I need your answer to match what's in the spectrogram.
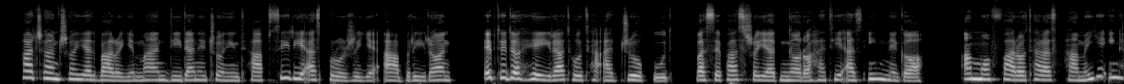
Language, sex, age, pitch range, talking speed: Persian, female, 10-29, 185-250 Hz, 145 wpm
